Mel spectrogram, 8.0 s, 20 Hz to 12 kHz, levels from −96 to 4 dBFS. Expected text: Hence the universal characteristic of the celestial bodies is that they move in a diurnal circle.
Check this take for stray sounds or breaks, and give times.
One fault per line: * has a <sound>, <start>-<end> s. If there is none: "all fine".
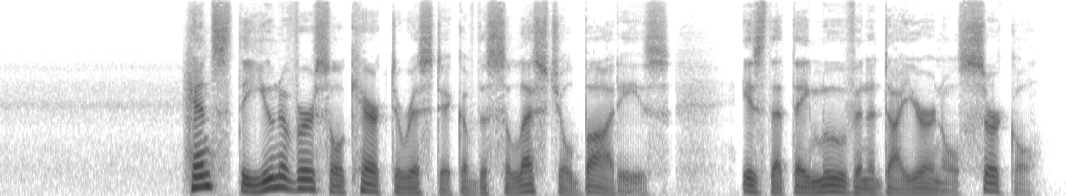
all fine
